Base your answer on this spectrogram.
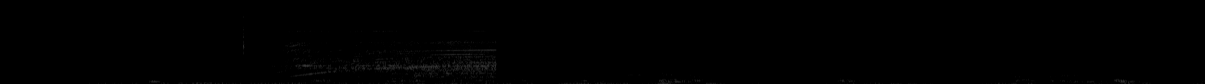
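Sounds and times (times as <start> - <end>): heat gun fan blowing: 2.7 - 5.0.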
